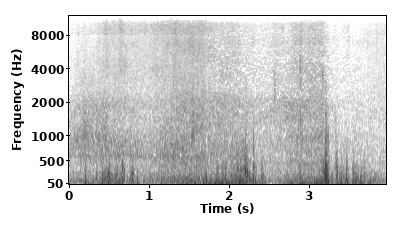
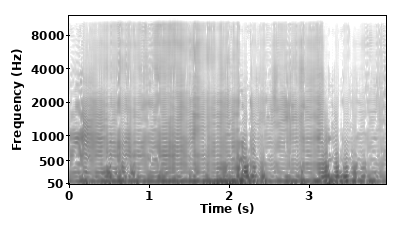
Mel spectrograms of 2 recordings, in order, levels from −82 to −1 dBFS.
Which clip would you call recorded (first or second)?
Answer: first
